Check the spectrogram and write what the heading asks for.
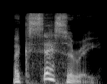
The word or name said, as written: accessory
